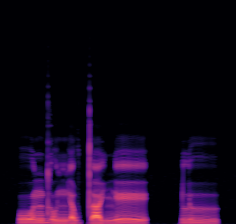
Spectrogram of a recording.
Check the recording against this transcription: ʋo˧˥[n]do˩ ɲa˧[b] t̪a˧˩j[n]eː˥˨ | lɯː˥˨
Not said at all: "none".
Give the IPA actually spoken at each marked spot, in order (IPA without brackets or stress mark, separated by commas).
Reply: n, w, n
